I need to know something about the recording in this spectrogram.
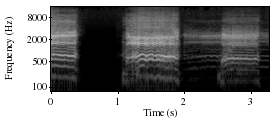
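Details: Sheep bleating: a short harmonic-rich bleat, a long wavering bleat after a pause, then a strained quavering bleat that runs into a final drawn-out one.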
